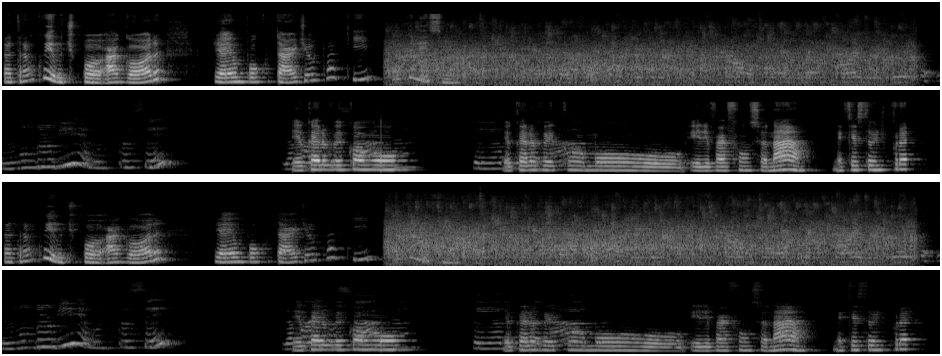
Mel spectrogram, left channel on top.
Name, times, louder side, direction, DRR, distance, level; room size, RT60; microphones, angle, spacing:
voice 1, 0.0-1.8 2.1-4.6 12.3-13.4 14.4-18.4, left 5 dB, 65° left, 0.5 m, -29 dB
sound 1, 3.8-9.2, right 2 dB, 15° right, 0.5 m, -36 dB
voice 2, 5.3-11.1 12.2-13.5 14.1-15.5 18.3-18.4, equal, 45° right, 2.9 m, -43 dB
7.3 x 5.0 x 4.2 m
head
